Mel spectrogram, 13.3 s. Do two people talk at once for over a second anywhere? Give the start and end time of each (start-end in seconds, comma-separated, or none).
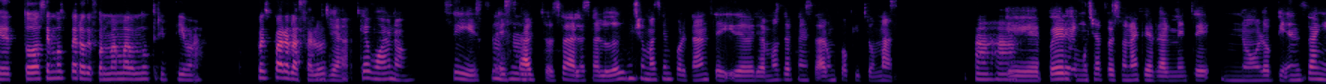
none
